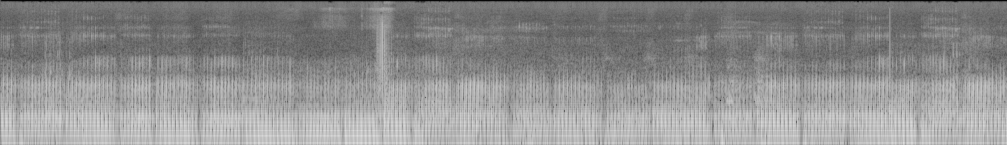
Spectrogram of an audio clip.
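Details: Purring from a sleeping cat: deep, buzzing, pulsed rumble alternating between inhale and exhale phases, with one brief faint click near the middle.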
